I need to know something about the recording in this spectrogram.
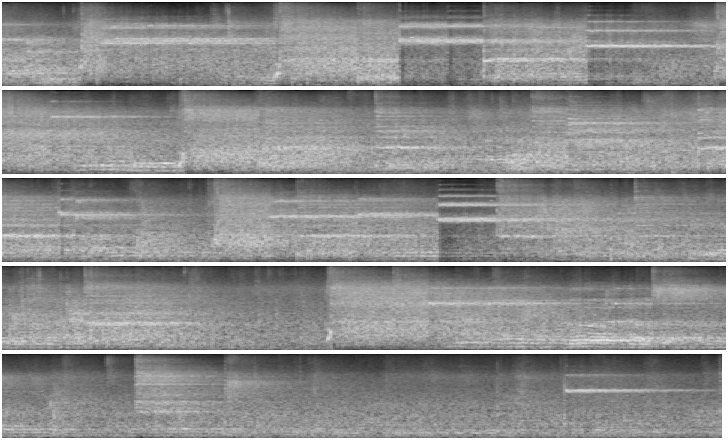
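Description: Shoes squeak sharply on a hard court floor in an echoing hall.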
